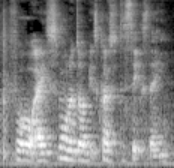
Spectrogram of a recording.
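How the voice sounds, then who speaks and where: British woman, deep voice, chatty and self-correcting, distant mic, echoey room. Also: normal speed, a little hiss or hum. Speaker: vlogger giving dog-care tips. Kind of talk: casual monthly vlog talk. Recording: roomy sound from a distant mic.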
